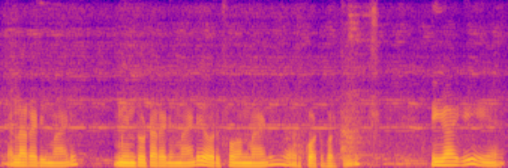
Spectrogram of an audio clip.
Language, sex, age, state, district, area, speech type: Kannada, female, 30-45, Karnataka, Koppal, urban, spontaneous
